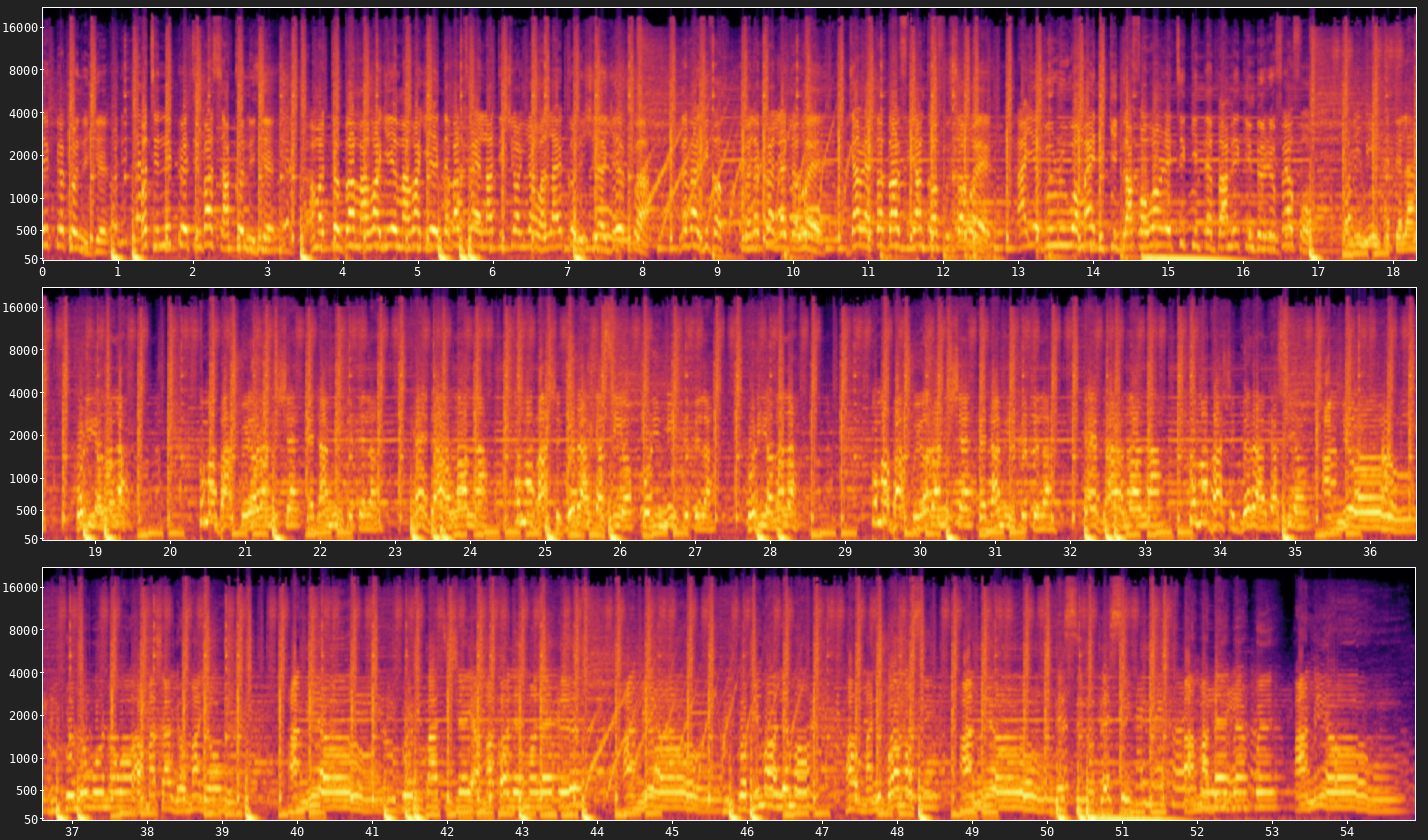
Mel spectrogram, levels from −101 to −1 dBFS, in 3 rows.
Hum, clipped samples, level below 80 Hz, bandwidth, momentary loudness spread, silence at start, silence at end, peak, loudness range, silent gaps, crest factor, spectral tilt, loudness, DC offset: none; 1%; -16 dBFS; 19.5 kHz; 6 LU; 0 s; 0.15 s; 0 dBFS; 2 LU; none; 8 dB; -5 dB/octave; -9 LUFS; under 0.1%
